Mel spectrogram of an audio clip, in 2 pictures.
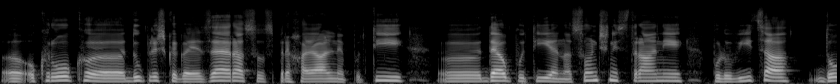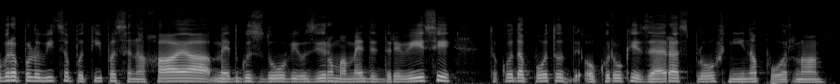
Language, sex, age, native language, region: Slovenian, female, 50-59, Slovenian, Drava region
